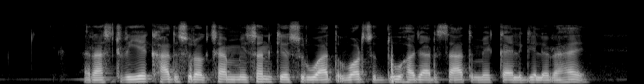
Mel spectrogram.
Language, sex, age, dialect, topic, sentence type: Maithili, male, 18-24, Eastern / Thethi, agriculture, statement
